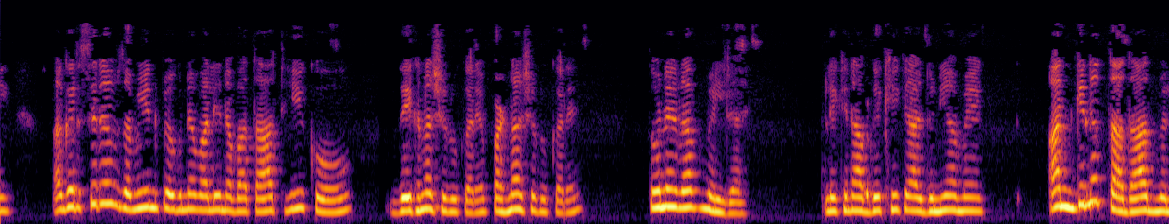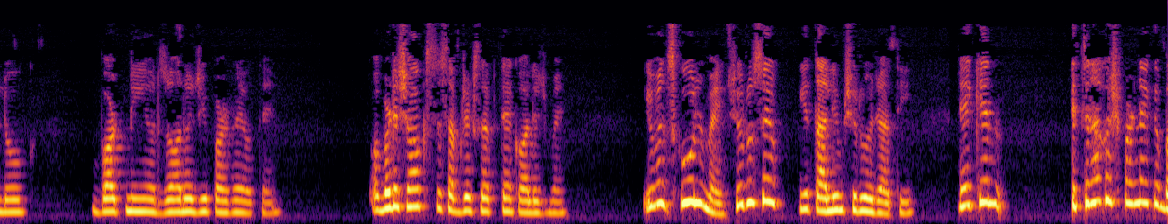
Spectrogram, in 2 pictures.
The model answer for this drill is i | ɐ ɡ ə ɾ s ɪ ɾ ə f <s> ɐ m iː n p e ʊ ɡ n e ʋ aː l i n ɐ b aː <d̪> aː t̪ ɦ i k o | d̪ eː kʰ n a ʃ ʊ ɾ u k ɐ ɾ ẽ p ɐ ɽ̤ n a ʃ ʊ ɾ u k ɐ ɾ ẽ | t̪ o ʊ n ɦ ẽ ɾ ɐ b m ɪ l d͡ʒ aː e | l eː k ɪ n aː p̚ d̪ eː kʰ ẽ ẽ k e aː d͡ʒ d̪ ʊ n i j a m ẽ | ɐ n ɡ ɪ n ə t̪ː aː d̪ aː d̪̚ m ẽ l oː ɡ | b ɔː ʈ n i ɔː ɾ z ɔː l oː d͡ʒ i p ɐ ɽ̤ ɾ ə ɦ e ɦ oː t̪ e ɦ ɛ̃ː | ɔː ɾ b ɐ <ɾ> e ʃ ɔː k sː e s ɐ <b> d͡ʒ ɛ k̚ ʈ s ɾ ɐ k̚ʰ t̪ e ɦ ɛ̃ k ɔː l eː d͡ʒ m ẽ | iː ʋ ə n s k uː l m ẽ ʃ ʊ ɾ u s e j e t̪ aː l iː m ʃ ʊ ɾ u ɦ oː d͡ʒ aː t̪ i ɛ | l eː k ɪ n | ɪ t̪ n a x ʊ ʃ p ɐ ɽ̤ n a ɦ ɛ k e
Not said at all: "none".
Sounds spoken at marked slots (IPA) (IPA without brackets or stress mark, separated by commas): z, t̪, ɽ, b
